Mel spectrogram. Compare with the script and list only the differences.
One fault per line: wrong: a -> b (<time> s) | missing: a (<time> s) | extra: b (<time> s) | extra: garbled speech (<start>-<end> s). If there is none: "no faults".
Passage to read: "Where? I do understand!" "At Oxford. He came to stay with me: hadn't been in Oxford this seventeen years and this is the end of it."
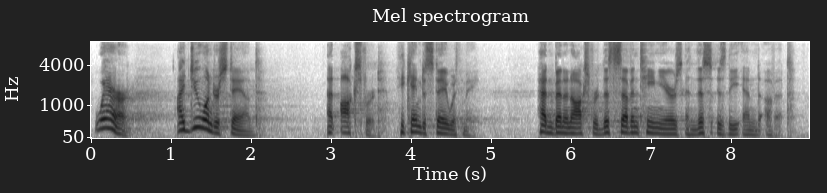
no faults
